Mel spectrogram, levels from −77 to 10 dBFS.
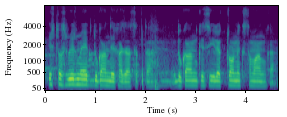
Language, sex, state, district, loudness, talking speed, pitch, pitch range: Hindi, male, Arunachal Pradesh, Lower Dibang Valley, -16 LUFS, 190 wpm, 120 Hz, 115-130 Hz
